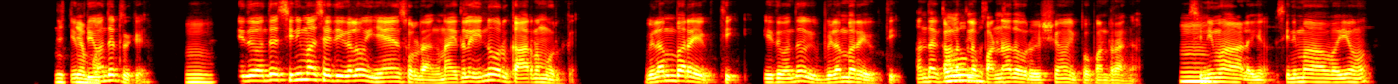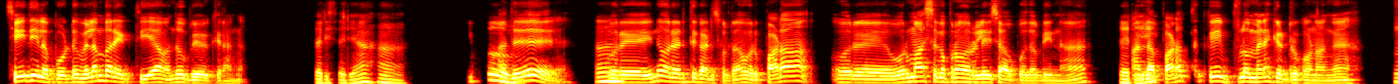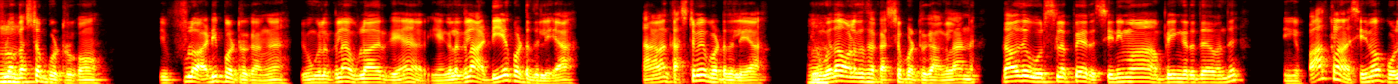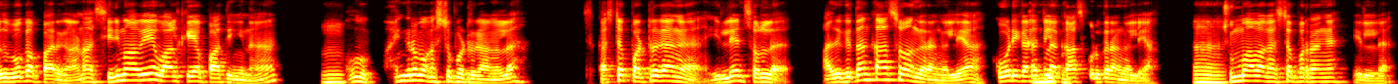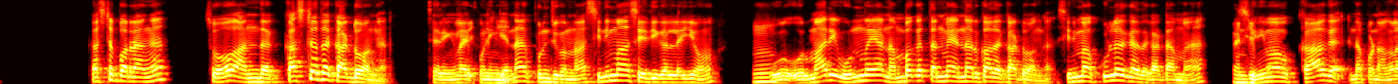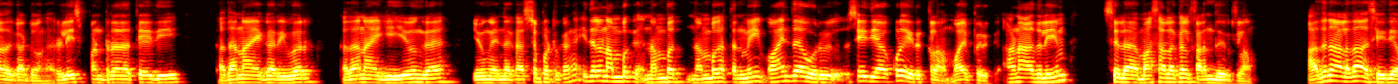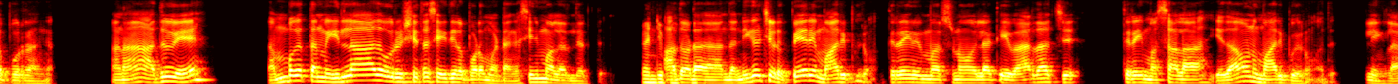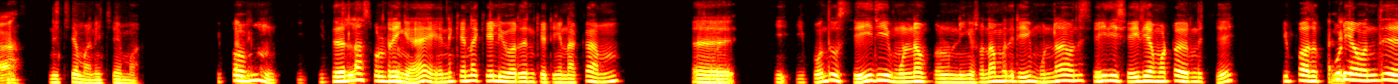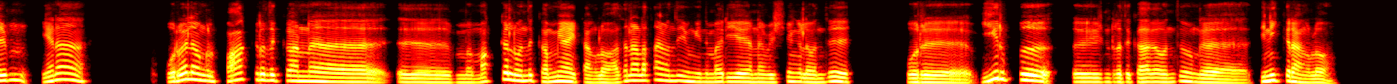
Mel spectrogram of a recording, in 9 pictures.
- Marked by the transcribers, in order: drawn out: "ஓ!"; other noise
- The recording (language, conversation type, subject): Tamil, podcast, செய்திகளும் பொழுதுபோக்கும் ஒன்றாக கலந்தால் அது நமக்கு நல்லதா?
